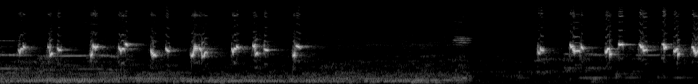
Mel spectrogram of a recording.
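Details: Female yellow-vented bulbul in heat calls for a male: quick bubbly chirps, a pause with only low hum, then a denser burst of rising and falling notes.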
